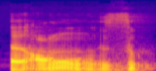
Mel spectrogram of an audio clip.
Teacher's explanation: Bunyinya alif itu pasti a, ain pasti bunyinya o, dengan ditambahkan waw sukun berarti o-nya 2 harakat, dan zalnya itu penyebutannya digigit ujung lidahnya sehingga bunyi huruf zal tipis. Kalau tidak digigit khawatir kita kepada huruf zai, zu, harusnya digigit zu.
